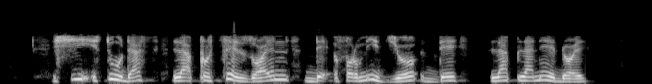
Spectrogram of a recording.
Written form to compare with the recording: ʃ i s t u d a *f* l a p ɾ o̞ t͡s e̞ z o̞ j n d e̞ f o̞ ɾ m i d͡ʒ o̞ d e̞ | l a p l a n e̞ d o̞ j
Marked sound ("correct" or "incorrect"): incorrect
